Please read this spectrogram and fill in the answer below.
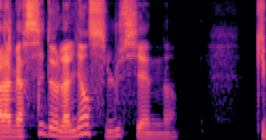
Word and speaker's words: Lucienne: Le colonel Young et la plupart du personnel militaire sont retenus à la merci de l'Alliance Lucienne, qui prononce Luxienne, donc je vais prononcer Luxienne.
